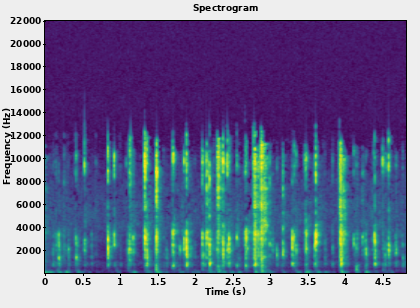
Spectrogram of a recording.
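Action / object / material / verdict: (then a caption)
tap / plastic mechanical keyboard / plastic / none. Dense, fast fingertip typing on a compact plastic mechanical keyboard with round pastel plastic keycaps in a dark frame. About 29 quick, bright clacks run close together with short decays and a light low thump under each stroke, pausing briefly near the one-second mark.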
